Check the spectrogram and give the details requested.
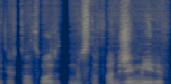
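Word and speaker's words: Джемілєв: Никакой не Джемильов через мягкий знак с О.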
